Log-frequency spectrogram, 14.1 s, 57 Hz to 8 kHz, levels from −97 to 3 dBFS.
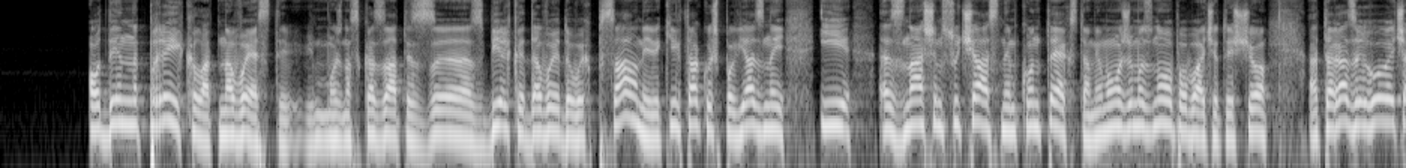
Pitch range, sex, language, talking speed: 140-190 Hz, male, Ukrainian, 105 wpm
